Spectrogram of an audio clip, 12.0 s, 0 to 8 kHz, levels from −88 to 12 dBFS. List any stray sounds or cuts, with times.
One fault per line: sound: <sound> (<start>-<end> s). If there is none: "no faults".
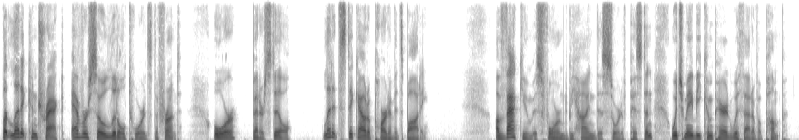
no faults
